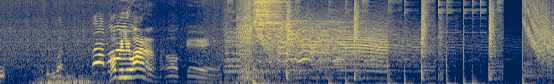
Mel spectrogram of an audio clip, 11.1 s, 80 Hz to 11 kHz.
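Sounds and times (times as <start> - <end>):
rain hissing: 0.0 - 10.1
low rumble on microphone: 0.6 - 2.5
men shouting and whooping: 1.9 - 3.1.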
